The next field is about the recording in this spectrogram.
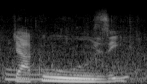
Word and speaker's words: Jacuzzi: Ah, now in the jacuzzi. That's how it's pronounced here. Jacuzzi.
